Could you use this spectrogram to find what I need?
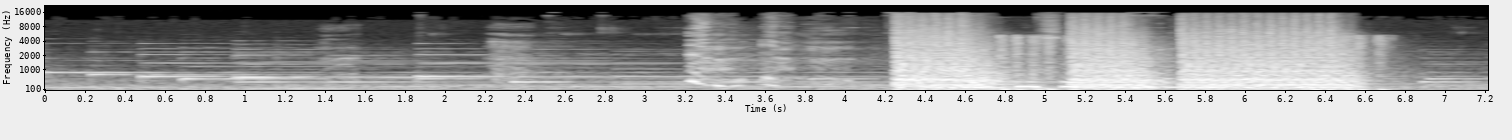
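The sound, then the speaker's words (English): Gunshots in a dramatic scene: a few loud, rapid bursts of automatic gunfire arrive in quick succession after quieter musical tones. “And that's Janet getting shot.”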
